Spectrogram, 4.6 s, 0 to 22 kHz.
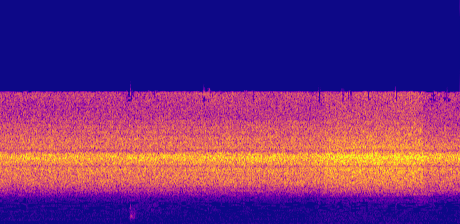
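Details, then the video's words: Cicadas recorded from dusk to dawn on the Licking River in Morning View; a dense, steady high-pitched insect drone with a shrill band and lower buzzing layer, swelling slightly near the end, plus one brief faint low knock. "Cicada to Cicada - a 12 hour accoustical journey on the Licking River in Morning View"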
